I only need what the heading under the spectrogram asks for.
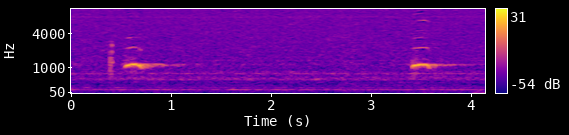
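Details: A Northern Pygmy-Owl that seems to have moved into an old sapsucker nest in a hollow tree in backyard woods, upsetting the squirrels, gives two single clear, whistled toots about three seconds apart over a low steady hum.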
